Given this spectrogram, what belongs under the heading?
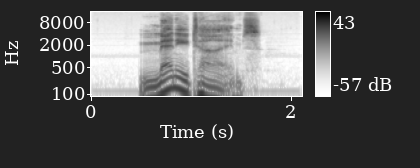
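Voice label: many times, English, male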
